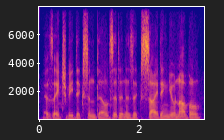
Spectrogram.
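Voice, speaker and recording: Guy doing a solemn old-time radio thriller announcer, dark mellow voice, muffled sound. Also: lowish voice, normal speed, clear, resonant tone, close to an everyday voice. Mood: ominous. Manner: solemn, portentous. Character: grave, ominous announcer of a crime thriller. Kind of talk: 1940s radio announcing, dramatic scripted introduction. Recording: muffled vintage radio recording.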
